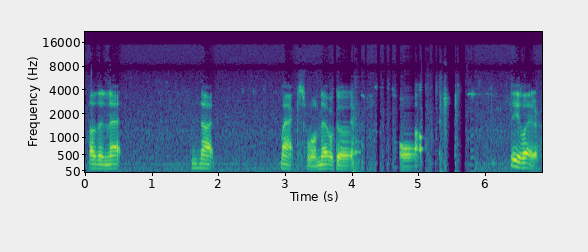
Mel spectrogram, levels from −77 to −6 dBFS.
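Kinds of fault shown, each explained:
repeated packet loss (robotic sound): from 3.71 to 5.85 s, short holes recur in quick succession, the longest 141 ms, each patched by extending the last sound. About half that stretch is filled in. Unlike a single dropout, the breaks keep returning, making the sound choppy.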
